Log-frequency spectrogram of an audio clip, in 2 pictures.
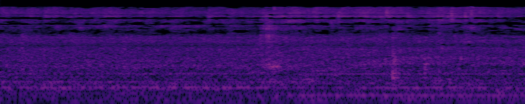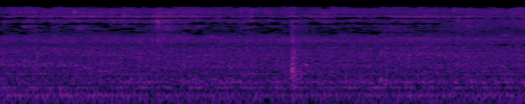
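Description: Steady hum and hiss of aquarium aeration: an air pump running and an air stone bubbling. Three faint short clicks stand out.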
